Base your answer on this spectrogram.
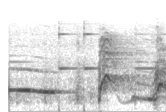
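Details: Dog said to be singing the blues: a sustained steady tone opens, then a wavering howl that dips and rises in pitch, loud and close.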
